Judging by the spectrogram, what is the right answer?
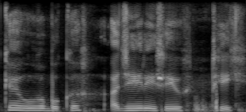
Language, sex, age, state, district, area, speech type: Sindhi, male, 18-30, Rajasthan, Ajmer, urban, spontaneous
